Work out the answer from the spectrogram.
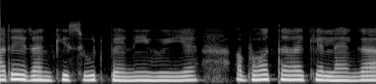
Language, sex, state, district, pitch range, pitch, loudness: Hindi, female, Punjab, Kapurthala, 190-215 Hz, 205 Hz, -13 LUFS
